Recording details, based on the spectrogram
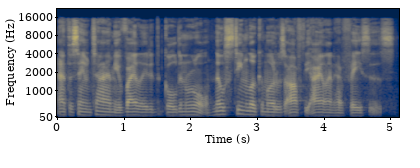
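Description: A man hosting a review show, reading aloud and commenting with mock-indignant, deadpan sarcasm. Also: lowish voice, normal speed. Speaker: host of a fan fiction review show.

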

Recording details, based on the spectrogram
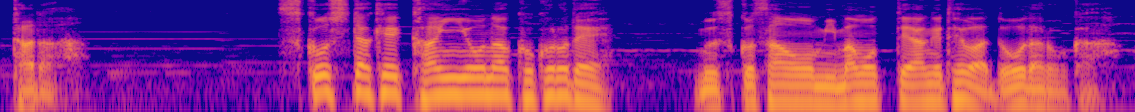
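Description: A man plays a wise, courteous gentleman from a video game. He gives counsel in a composed, formal, measured manner, at a middling pitch, over faint music. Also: expressive, close to an everyday voice. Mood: gentle, reassuring. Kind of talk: video game dialogue acting. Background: soft background music.

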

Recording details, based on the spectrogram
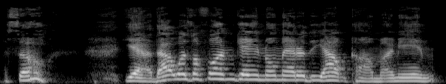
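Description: A man's voice: sits high, expressive, measured pace. A man in his twenties in a casual home vlog, rambling and swearing about his team, with many restarts and fillers. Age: 20s. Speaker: sports fan vlogger. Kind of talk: casual sports vlog rant. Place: small room at home with bookshelves, indoors.

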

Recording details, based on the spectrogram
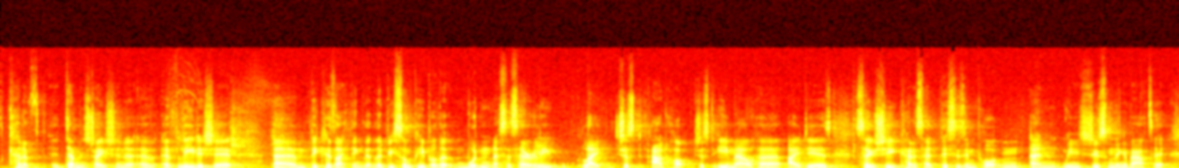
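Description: A man in his thirties with a low voice talks as a panelist. He speaks hesitantly with many fillers, picked up on a lapel mic in a university hall. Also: little pitch movement, a little fast, fairly bright tone. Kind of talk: panel discussion.

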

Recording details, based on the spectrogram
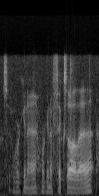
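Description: Male host, deep and even delivery, relaxed filler-heavy garage walkaround, dull phone-recorded sound. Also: a little fast, slight background noise. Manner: relaxed, many "uh" fillers, addresses viewers as guys. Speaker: channel host showing his truck restoration. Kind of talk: casual walkaround narration. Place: home garage.

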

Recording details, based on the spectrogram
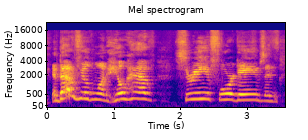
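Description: High-voiced man chatting in a roomy space. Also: slow, over a noisy crowd. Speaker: co-host of gaming talk show. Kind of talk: casual chat about video games. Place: small room lined with display cases, indoors. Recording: roomy echo.

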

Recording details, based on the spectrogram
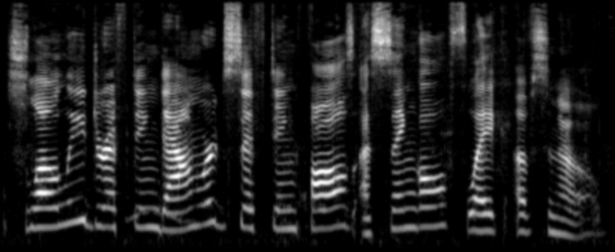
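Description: A woman's voice: high voice, takes it slowly, bright, forceful tone. A middle-aged woman reading aloud to children as a storyteller, recorded outdoors on a camera a short distance away. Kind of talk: read-aloud of a rhyming picture book with casual asides. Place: outdoors in a snowy backyard. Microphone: camera or phone a short distance away. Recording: outdoor phone video, faint background noise.

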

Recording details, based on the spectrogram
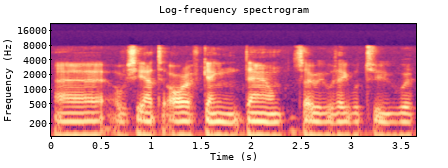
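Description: Man, hobbyist tutorial voice-over, very even pitch, gravelly fry, hesitant, unscripted, lo-fi muffled sound. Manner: hesitant, halting, thinking aloud. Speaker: hobbyist presenter of a homebrew antenna tutorial. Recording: dull, lo-fi sound.

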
